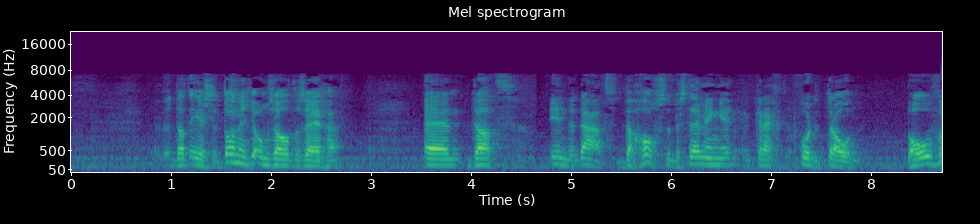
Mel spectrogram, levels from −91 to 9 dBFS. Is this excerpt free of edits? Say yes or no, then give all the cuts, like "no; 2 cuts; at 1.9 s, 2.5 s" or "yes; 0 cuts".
no; 1 cut; at 4.6 s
